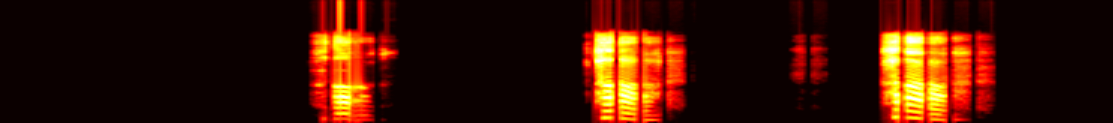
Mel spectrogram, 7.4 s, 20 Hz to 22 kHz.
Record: {"exhalation_length": "7.4 s", "exhalation_amplitude": 25301, "exhalation_signal_mean_std_ratio": 0.22, "survey_phase": "beta (2021-08-13 to 2022-03-07)", "age": "45-64", "gender": "Female", "wearing_mask": "No", "symptom_cough_any": true, "symptom_sore_throat": true, "symptom_fatigue": true, "symptom_headache": true, "smoker_status": "Never smoked", "respiratory_condition_asthma": true, "respiratory_condition_other": false, "recruitment_source": "Test and Trace", "submission_delay": "2 days", "covid_test_result": "Positive", "covid_test_method": "RT-qPCR"}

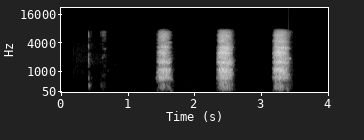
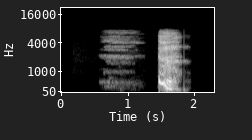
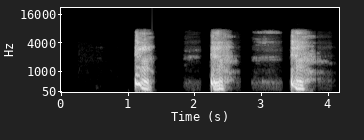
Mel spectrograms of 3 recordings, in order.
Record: {"exhalation_length": "4.0 s", "exhalation_amplitude": 23736, "exhalation_signal_mean_std_ratio": 0.29, "cough_length": "2.3 s", "cough_amplitude": 28805, "cough_signal_mean_std_ratio": 0.29, "three_cough_length": "4.2 s", "three_cough_amplitude": 31796, "three_cough_signal_mean_std_ratio": 0.35, "survey_phase": "alpha (2021-03-01 to 2021-08-12)", "age": "18-44", "gender": "Female", "wearing_mask": "No", "symptom_shortness_of_breath": true, "symptom_fatigue": true, "symptom_headache": true, "symptom_change_to_sense_of_smell_or_taste": true, "symptom_onset": "4 days", "smoker_status": "Never smoked", "respiratory_condition_asthma": true, "respiratory_condition_other": false, "recruitment_source": "Test and Trace", "submission_delay": "3 days", "covid_test_result": "Positive", "covid_test_method": "RT-qPCR", "covid_ct_value": 29.7, "covid_ct_gene": "ORF1ab gene"}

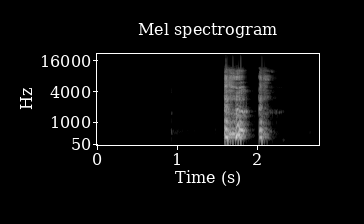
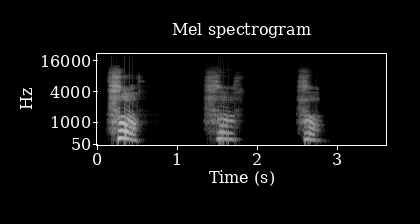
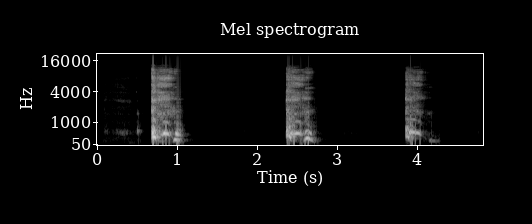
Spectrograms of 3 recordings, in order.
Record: {"cough_length": "2.8 s", "cough_amplitude": 32767, "cough_signal_mean_std_ratio": 0.26, "exhalation_length": "3.6 s", "exhalation_amplitude": 26022, "exhalation_signal_mean_std_ratio": 0.33, "three_cough_length": "4.8 s", "three_cough_amplitude": 30323, "three_cough_signal_mean_std_ratio": 0.31, "survey_phase": "beta (2021-08-13 to 2022-03-07)", "age": "45-64", "gender": "Female", "wearing_mask": "No", "symptom_cough_any": true, "symptom_runny_or_blocked_nose": true, "symptom_change_to_sense_of_smell_or_taste": true, "symptom_loss_of_taste": true, "symptom_onset": "2 days", "smoker_status": "Never smoked", "respiratory_condition_asthma": false, "respiratory_condition_other": false, "recruitment_source": "Test and Trace", "submission_delay": "1 day", "covid_test_result": "Positive", "covid_test_method": "RT-qPCR"}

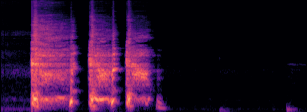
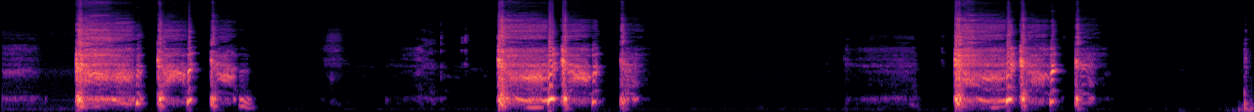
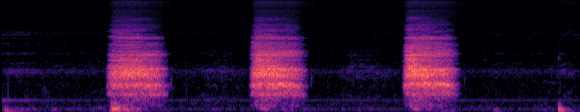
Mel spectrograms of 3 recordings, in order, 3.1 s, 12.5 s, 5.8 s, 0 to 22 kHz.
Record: {"cough_length": "3.1 s", "cough_amplitude": 32768, "cough_signal_mean_std_ratio": 0.42, "three_cough_length": "12.5 s", "three_cough_amplitude": 32768, "three_cough_signal_mean_std_ratio": 0.35, "exhalation_length": "5.8 s", "exhalation_amplitude": 28815, "exhalation_signal_mean_std_ratio": 0.43, "survey_phase": "beta (2021-08-13 to 2022-03-07)", "age": "45-64", "gender": "Female", "wearing_mask": "No", "symptom_cough_any": true, "symptom_runny_or_blocked_nose": true, "symptom_sore_throat": true, "smoker_status": "Never smoked", "respiratory_condition_asthma": false, "respiratory_condition_other": false, "recruitment_source": "Test and Trace", "submission_delay": "2 days", "covid_test_result": "Positive", "covid_test_method": "LFT"}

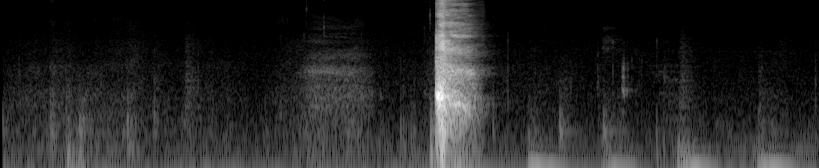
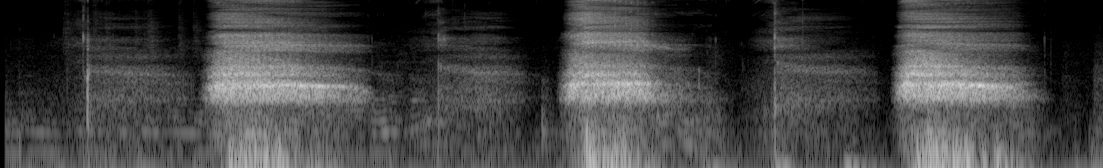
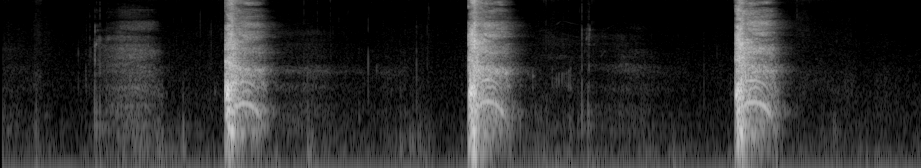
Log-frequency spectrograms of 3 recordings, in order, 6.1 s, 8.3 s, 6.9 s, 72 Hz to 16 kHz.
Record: {"cough_length": "6.1 s", "cough_amplitude": 32439, "cough_signal_mean_std_ratio": 0.13, "exhalation_length": "8.3 s", "exhalation_amplitude": 4409, "exhalation_signal_mean_std_ratio": 0.52, "three_cough_length": "6.9 s", "three_cough_amplitude": 15224, "three_cough_signal_mean_std_ratio": 0.23, "survey_phase": "beta (2021-08-13 to 2022-03-07)", "age": "45-64", "gender": "Female", "wearing_mask": "No", "symptom_none": true, "smoker_status": "Never smoked", "respiratory_condition_asthma": false, "respiratory_condition_other": false, "recruitment_source": "REACT", "submission_delay": "1 day", "covid_test_result": "Negative", "covid_test_method": "RT-qPCR"}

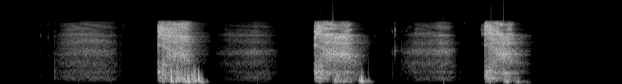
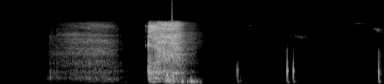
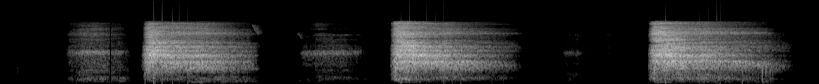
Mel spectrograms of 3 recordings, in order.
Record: {"three_cough_length": "6.2 s", "three_cough_amplitude": 32768, "three_cough_signal_mean_std_ratio": 0.39, "cough_length": "3.8 s", "cough_amplitude": 31665, "cough_signal_mean_std_ratio": 0.29, "exhalation_length": "8.2 s", "exhalation_amplitude": 28380, "exhalation_signal_mean_std_ratio": 0.48, "survey_phase": "beta (2021-08-13 to 2022-03-07)", "age": "18-44", "gender": "Female", "wearing_mask": "No", "symptom_cough_any": true, "symptom_runny_or_blocked_nose": true, "symptom_onset": "12 days", "smoker_status": "Ex-smoker", "respiratory_condition_asthma": false, "respiratory_condition_other": false, "recruitment_source": "REACT", "submission_delay": "2 days", "covid_test_result": "Negative", "covid_test_method": "RT-qPCR", "influenza_a_test_result": "Negative", "influenza_b_test_result": "Negative"}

